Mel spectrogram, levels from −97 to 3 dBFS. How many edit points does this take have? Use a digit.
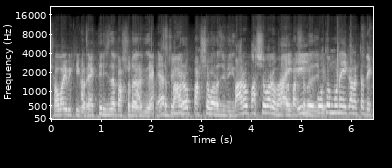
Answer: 1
